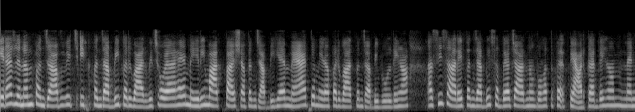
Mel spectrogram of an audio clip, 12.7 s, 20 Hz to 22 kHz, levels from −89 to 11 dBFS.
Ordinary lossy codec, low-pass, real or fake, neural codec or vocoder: AAC, 48 kbps; 7.2 kHz; fake; codec, 16 kHz, 1 kbps, FunCodec, trained on Chinese and English, 50 frames a second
